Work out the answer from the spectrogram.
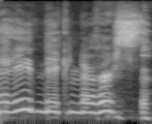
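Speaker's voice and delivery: very high voice cracking on the word. Retelling how he greeted Nick Nurse, imitating a cracking voice. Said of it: "voice cracked and everything".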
